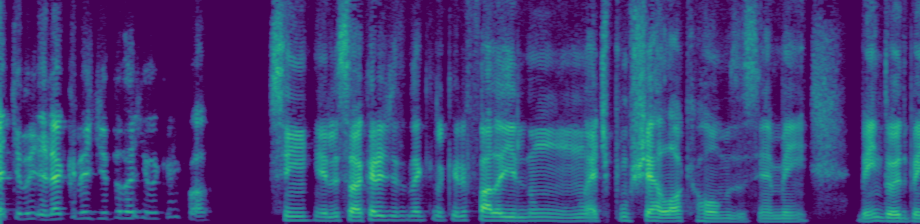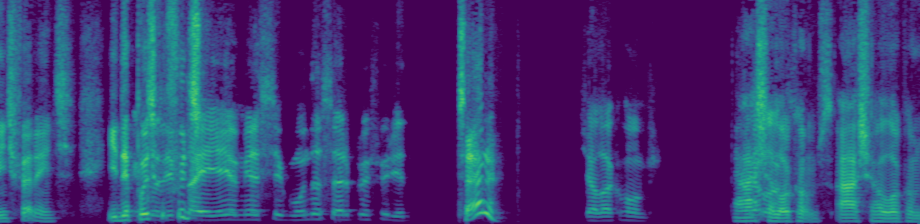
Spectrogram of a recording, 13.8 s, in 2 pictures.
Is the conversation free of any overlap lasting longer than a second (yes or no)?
yes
